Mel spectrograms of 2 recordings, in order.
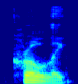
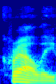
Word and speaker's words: Crowley: why I bring up Aleister Crowley and it's pronounced Crowley and not Crowley from what I remember correctly is that at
